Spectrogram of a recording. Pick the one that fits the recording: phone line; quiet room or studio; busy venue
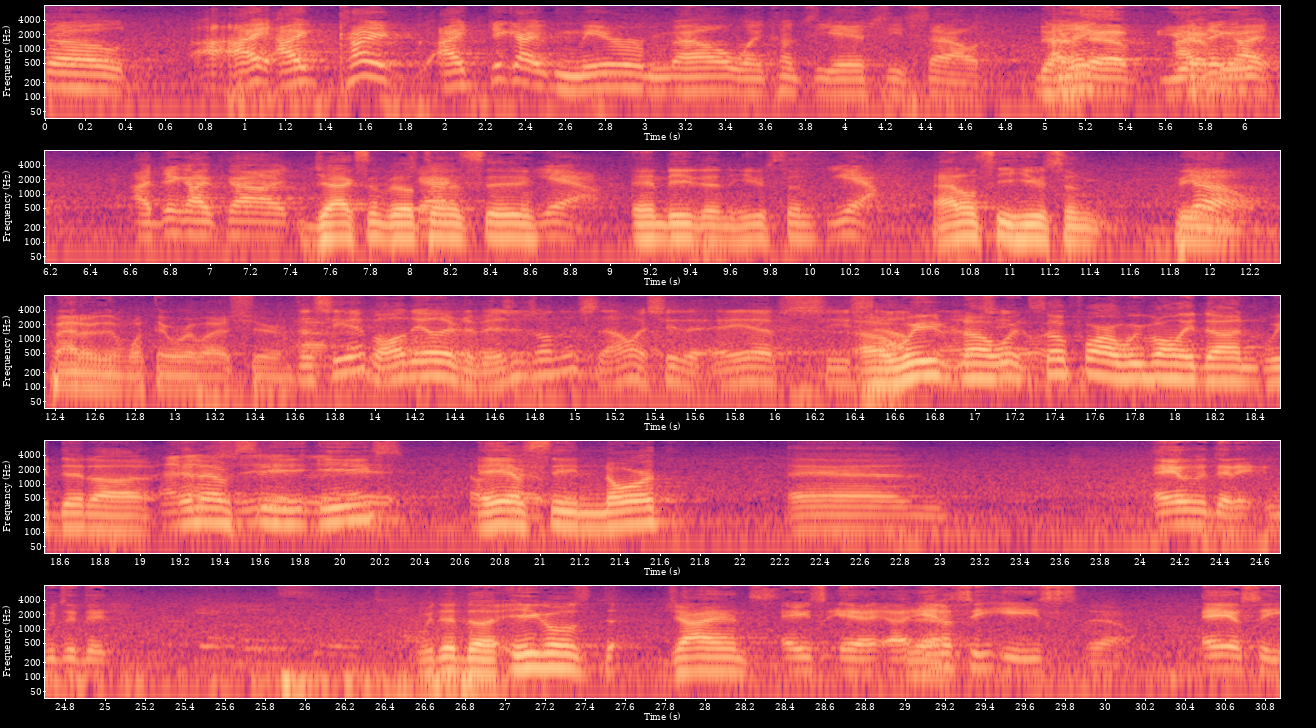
busy venue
